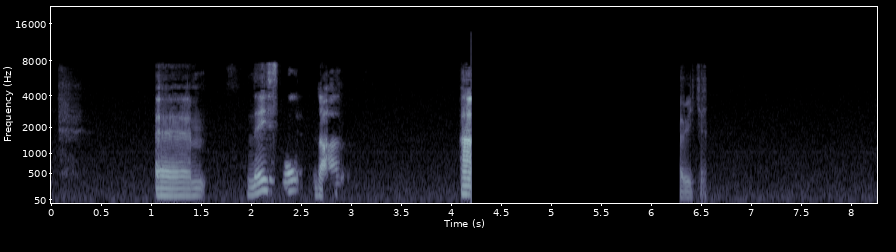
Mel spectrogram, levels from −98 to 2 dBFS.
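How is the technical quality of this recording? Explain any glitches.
The technical quality is poor. Codec damage runs through the whole recording, two brief concealed gaps break it up, and one long stretch drops to dead silence.

Throughout, the speech sounds rough and grainy. Noise fills the gaps between the voice's harmonics, and the top band sounds thin and synthetic. The damage is plainly audible. The likely cause is low-delay AAC compression, AAC-ELD, at a low rate that fits about 32 kbps. Its short frames resolve pitch poorly and spend bits fast. Fine harmonic detail is lost.

At 2.18 to 2.23 s, and again at 6.50 to 6.55 s, there is a short smeared, noisy patch. This is AAC frame loss with concealment. Each gap fits a single lost frame of about 30 ms. The decoder filled the hole by reusing the last good spectrum with altered phase or energy. That is why the sound blurs briefly instead of going silent.

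From 4.20 to 6.29 s, about 2.1 s, the sound cuts off mid-flow. Then it returns abruptly. The gap is silent with no room tone. This is an audio dropout to silence. The input was likely lost while the recorder kept writing silence. Whatever was spoken in that stretch is gone and cannot be recovered.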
